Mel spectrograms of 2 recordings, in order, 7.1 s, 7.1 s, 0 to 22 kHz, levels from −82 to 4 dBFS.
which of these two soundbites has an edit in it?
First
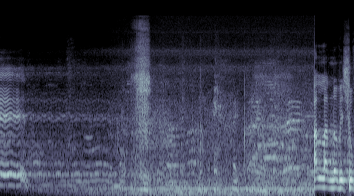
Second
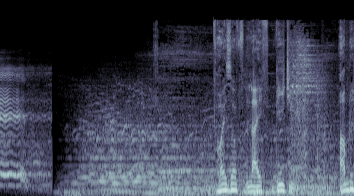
second; 1 cut; at 1.2 s

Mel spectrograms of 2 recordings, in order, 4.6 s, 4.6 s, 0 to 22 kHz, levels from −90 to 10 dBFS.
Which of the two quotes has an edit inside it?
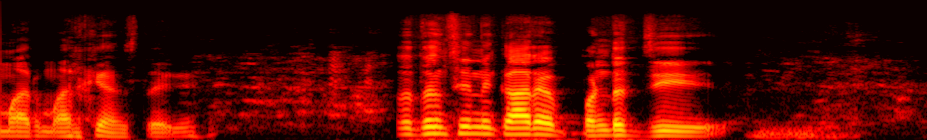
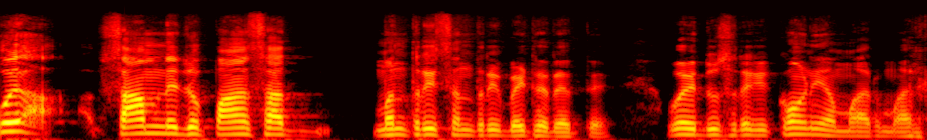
first; 1 cut; at 2.1 s

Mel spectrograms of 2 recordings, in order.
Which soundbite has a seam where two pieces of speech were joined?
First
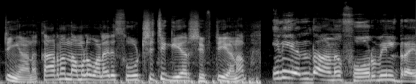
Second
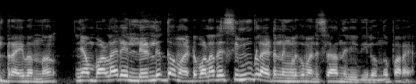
first; 1 cut; at 2.6 s

